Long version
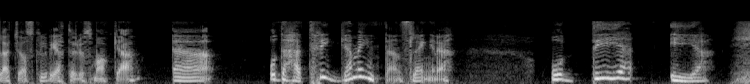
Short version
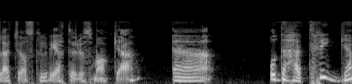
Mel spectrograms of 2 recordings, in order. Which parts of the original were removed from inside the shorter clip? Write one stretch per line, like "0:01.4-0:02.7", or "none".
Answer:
none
